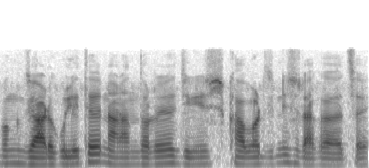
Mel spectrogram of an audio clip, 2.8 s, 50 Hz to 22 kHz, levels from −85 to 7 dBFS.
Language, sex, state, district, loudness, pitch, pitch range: Bengali, male, West Bengal, Malda, -22 LUFS, 125 Hz, 120-130 Hz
